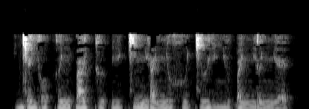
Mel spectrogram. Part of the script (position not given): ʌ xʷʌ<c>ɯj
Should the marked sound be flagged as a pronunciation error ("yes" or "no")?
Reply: no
